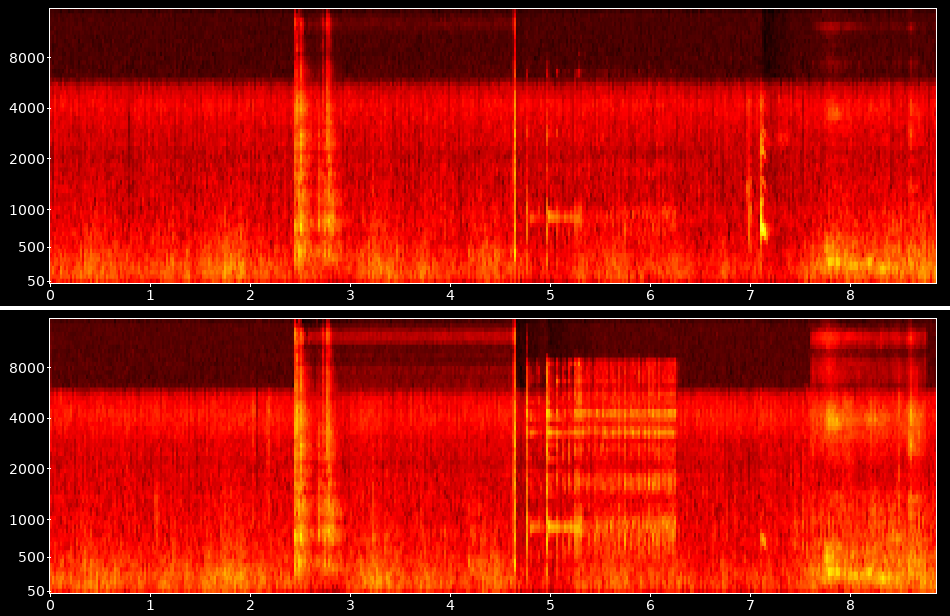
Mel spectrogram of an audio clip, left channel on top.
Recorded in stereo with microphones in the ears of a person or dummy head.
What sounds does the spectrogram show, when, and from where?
2.4 s a door slam: 15° right (ahead or behind)
4.8 s a dropped coin: 50° right (ahead or behind)
7.6 s typing on a keyboard: 40° right (ahead or behind)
